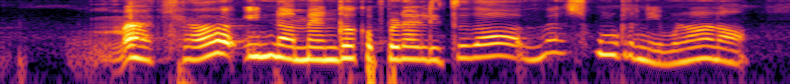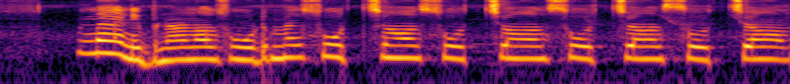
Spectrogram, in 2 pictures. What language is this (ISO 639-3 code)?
doi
